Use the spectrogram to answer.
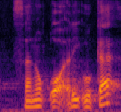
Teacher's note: Sanuqri'uka ri kasrah, ra-nya kasrah maka dibaca tarqiq tipis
